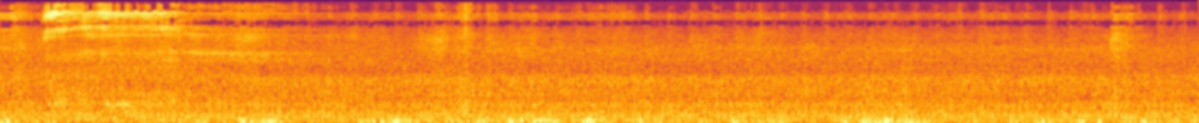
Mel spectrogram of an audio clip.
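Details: Steady broadband low rumble like a vehicle or engine, with no animal sound standing out.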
